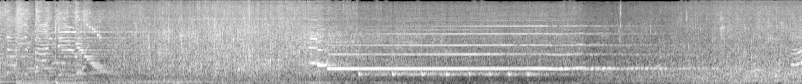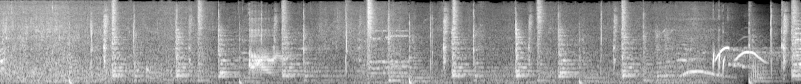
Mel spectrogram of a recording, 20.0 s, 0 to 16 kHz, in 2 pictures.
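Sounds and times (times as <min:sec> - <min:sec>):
fountain water splashing: 0:00.8 - 0:14.9
long held note with overtones: 0:03.9 - 0:08.8.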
